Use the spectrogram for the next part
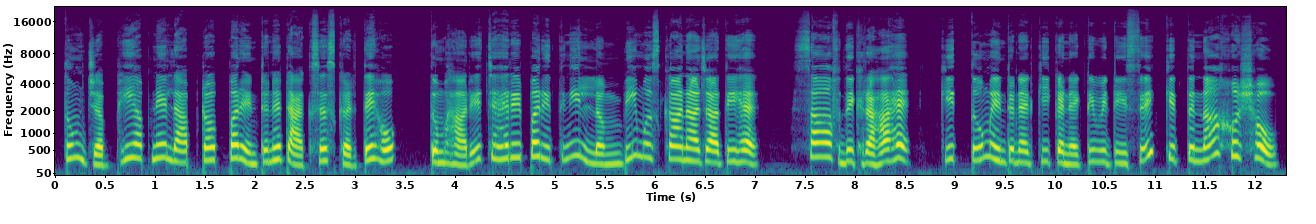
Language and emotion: Hindi, happy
